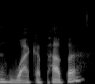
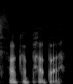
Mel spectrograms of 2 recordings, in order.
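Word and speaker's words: whakapapa: Um there's a Mai concept which is called faka papa. It's when you read it, it's waka papa. Yeah. But it's pronounced as faka papa.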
